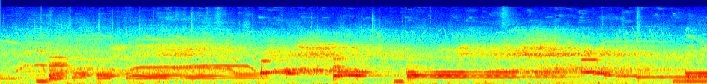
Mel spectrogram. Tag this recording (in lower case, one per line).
music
